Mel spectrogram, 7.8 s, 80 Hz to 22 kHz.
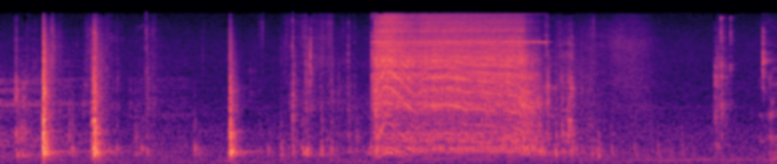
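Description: A power screwdriver backs screws out of an InFocus IN119HDx projector, one loud whirring burst of about a second and a half, preceded and followed by sharp clicks and handling knocks.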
